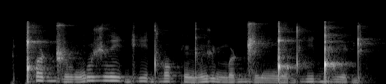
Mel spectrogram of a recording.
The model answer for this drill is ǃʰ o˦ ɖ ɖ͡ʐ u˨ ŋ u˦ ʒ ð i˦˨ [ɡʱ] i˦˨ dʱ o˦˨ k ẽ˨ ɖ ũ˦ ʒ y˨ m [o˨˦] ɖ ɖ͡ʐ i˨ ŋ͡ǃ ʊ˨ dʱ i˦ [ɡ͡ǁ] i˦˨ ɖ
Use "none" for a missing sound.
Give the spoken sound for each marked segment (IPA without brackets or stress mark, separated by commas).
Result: ɡʱ, o˨˦, ɡ͡ǃ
